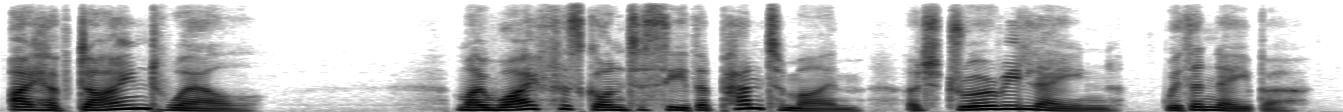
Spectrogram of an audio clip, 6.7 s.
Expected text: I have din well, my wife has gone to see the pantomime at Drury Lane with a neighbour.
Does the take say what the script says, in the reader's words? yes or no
no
